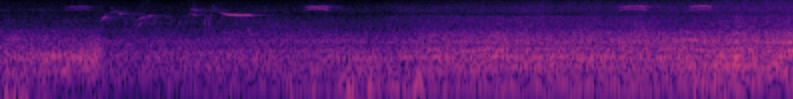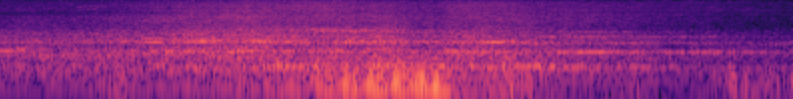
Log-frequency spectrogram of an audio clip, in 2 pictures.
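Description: Diesel multiple-unit passenger train approaching and passing close beneath. Its engine hum and wheel noise build to a peak about five to six seconds in, and the engine note ends abruptly as it goes under. Faint birdsong about three seconds in.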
